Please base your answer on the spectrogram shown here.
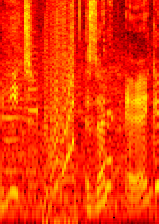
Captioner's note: record scratch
